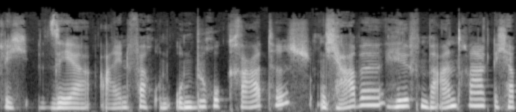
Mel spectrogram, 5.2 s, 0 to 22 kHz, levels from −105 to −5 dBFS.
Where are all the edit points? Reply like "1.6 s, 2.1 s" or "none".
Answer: 3.1 s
